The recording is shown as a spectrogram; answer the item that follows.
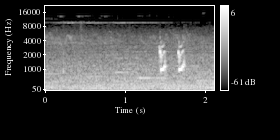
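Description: Two quick, high electronic chirps about a quarter second apart from a car's remote-unlock alarm, over steady street traffic noise.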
